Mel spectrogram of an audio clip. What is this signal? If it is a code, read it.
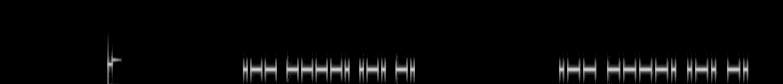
Morse code, heard as a keyed tone, about 31 wpm, 700 Hz. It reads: W9RN W9RN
